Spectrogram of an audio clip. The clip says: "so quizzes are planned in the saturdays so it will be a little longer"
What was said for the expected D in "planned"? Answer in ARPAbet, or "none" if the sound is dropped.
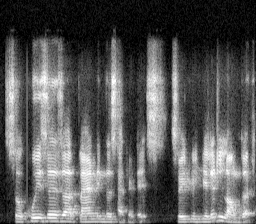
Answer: D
